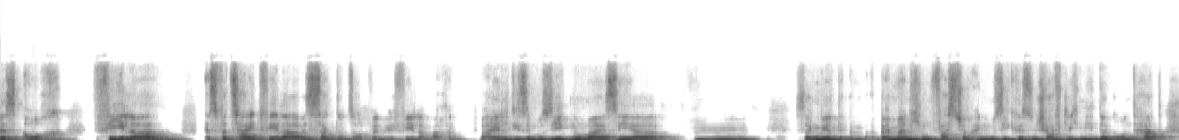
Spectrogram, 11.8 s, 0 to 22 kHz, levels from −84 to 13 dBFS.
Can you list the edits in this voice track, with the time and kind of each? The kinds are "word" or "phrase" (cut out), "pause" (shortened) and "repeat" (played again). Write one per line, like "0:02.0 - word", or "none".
0:01.9 - pause
0:04.7 - pause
